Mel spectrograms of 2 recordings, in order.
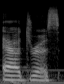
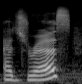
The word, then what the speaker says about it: address: Очень важно правильно ставить здесь ударение, потому что по-русски мы говорим адрес, и многие допускают ошибку и говорят address, address. Правильно, ударение на второй слог. This address, 5 a.m., 5 часов утра.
